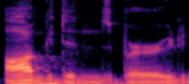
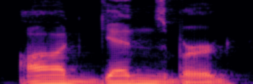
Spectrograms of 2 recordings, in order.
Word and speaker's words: Ogdensburg: ogens OG yeah odenburg it's not ogdenburg it's Ogdensburg massina New York I I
